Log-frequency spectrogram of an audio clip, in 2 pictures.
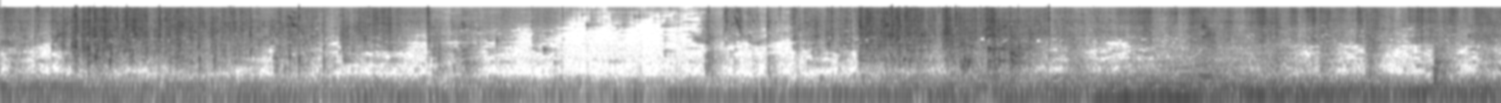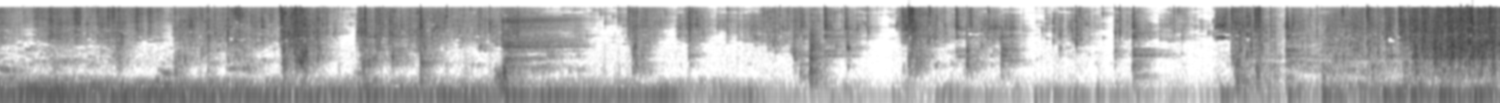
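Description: Water splashing, sloshing and dripping in a stainless steel bowl as hands scrub snake carcasses with a bunch of grass, in fits and starts with a more vigorous splash near the end.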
